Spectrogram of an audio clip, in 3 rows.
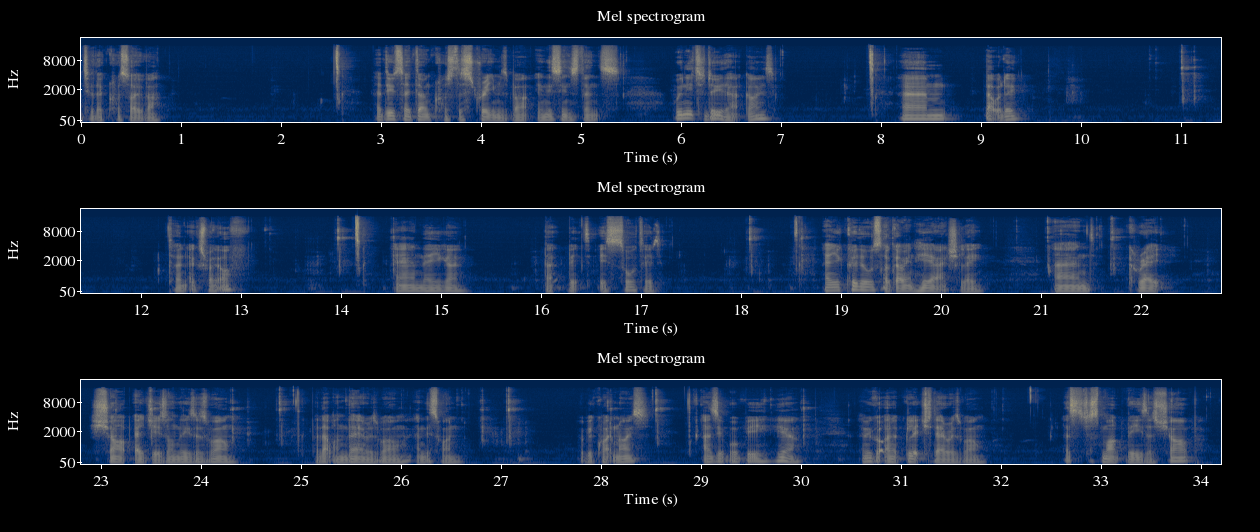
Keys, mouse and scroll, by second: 9.2 click, 9.9-10.3 scroll down 1, 10.7 click, 11.0 Tab, 12.7 click, 13.2 click, 13.6-14.0 scroll down 1, 14.2 shift+middle click, 14.7 middle click, 16.5-16.9 scroll up 1, 17.4-17.8 scroll up 1, 17.9-18.3 scroll down 2, 18.7 middle click, 19.2 click, 19.4 Tab, 20.0 click, 20.5-20.9 scroll up 1, 21.1 2, 21.5 click, 22.1 shift+click, 22.7 shift+middle click, 23.5 scroll down 2, 23.7 shift+middle click, 24.6-25.1 scroll up 2, 25.4 shift+click, 26.6 shift+click, 26.9-27.3 scroll down 2, 27.3 shift+middle click, 28.3-28.7 scroll up 2, 28.9 shift+click, 29.6 shift+click, 30.2 middle click, 31.9 right click, 33.7 click.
